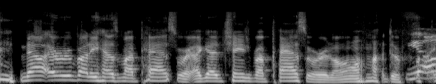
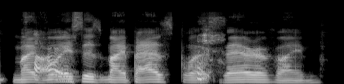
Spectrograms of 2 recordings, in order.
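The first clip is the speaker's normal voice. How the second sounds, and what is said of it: Robotic voice imitating another person. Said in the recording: “I don't even know what accent that was ... That was like part robot, part Arnold Schwarzenegger.”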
